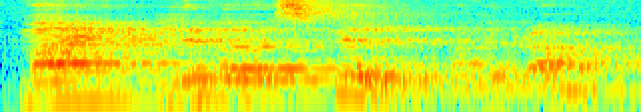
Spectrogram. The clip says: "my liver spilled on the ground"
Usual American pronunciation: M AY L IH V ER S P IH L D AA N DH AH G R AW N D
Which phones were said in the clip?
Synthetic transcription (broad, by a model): M AY L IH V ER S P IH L AA N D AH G R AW N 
